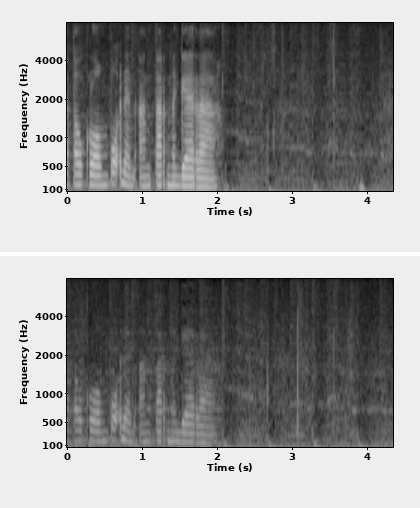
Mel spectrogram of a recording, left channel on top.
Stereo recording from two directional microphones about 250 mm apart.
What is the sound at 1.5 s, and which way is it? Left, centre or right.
Speech, left.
